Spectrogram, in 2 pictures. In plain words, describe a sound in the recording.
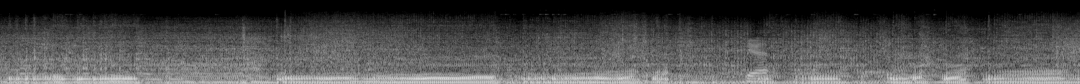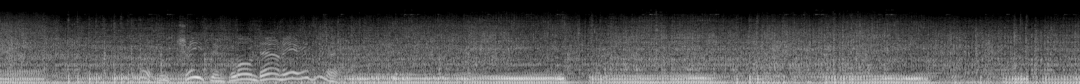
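A dirt bike engine revs and drones up close, rising and falling in pitch.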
